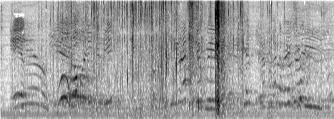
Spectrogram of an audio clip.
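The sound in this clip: A bag of vinegar-flavoured crisps rustles and crinkles with crisp plastic crackles, and one sharp, loud crunch comes near the end. Children's voices talk throughout.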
